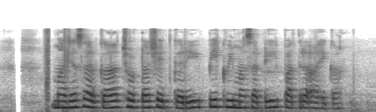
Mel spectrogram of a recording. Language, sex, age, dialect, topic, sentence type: Marathi, female, 18-24, Standard Marathi, agriculture, question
